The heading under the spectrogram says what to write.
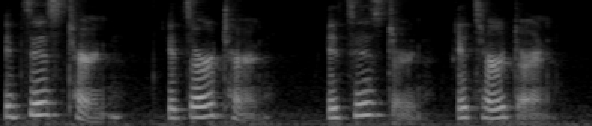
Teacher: The H at the beginning of his and her is cut off.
